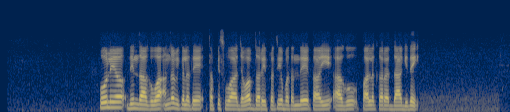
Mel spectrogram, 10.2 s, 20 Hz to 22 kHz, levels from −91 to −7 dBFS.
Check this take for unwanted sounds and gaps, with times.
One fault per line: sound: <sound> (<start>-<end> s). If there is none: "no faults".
no faults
